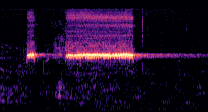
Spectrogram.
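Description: A track official's whistle: a short blip, then one long, steady, high-pitched blast lasting about two-thirds of a second.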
